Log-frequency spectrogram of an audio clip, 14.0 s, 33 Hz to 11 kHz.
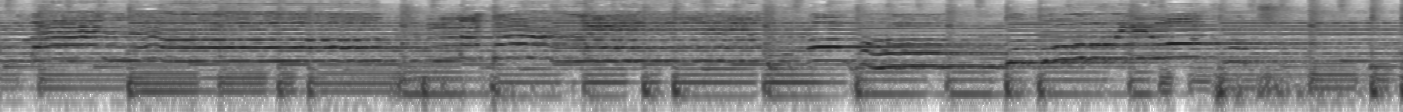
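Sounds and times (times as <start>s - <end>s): high voice singing long notes: 0.0s - 9.5s.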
